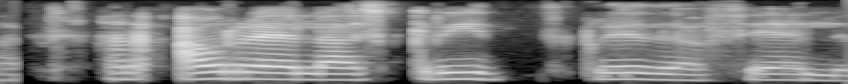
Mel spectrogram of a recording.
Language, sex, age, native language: Icelandic, female, 11, Icelandic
